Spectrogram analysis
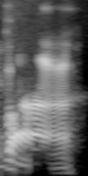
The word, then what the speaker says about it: OPA: It's pronounced Okay. OPA.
